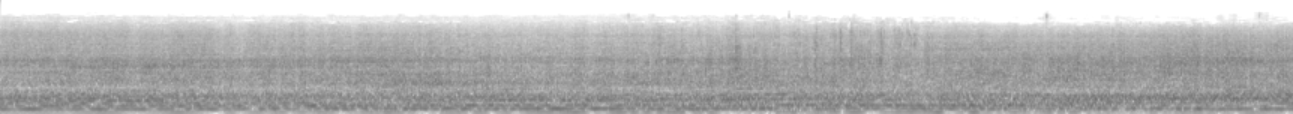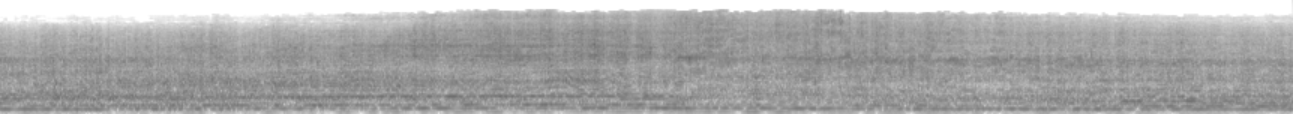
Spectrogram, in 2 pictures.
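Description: Several motorcycle engines roar loudly around a track, rising and falling.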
